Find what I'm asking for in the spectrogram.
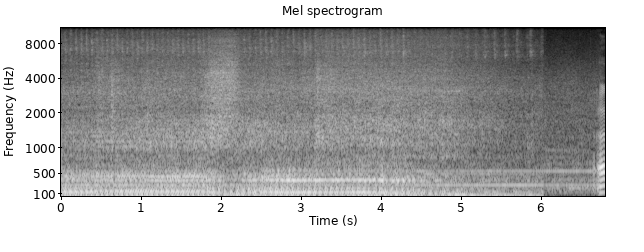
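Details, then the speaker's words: Honda Accord after a leakdown test with spark plugs refitted: lumpy, uneven hollow beat about 220 a minute, engine running on only two cylinders; rough running misfire, cause not yet confirmed. "get it back out into the driveway you guys ready to hear two cylinders of Honda Fury"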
